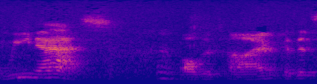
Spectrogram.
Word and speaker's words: Wenas: time with a straight face to keep saying ween ass all the time because that sounds like something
